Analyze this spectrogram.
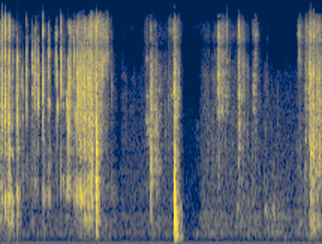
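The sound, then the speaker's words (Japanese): Brown paper envelope being taken out: a few short, crisp paper crinkles and rustles separated by brief quiet pauses, fairly soft overall. “取り出したるは、じゃじゃん、同じく茶色い封筒ですが”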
